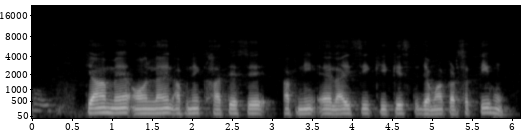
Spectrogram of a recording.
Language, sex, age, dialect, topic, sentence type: Hindi, male, 41-45, Garhwali, banking, question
